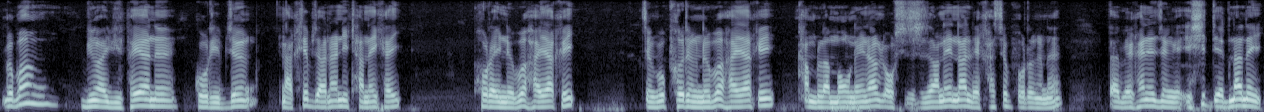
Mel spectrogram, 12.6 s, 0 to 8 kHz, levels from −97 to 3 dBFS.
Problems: none marked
